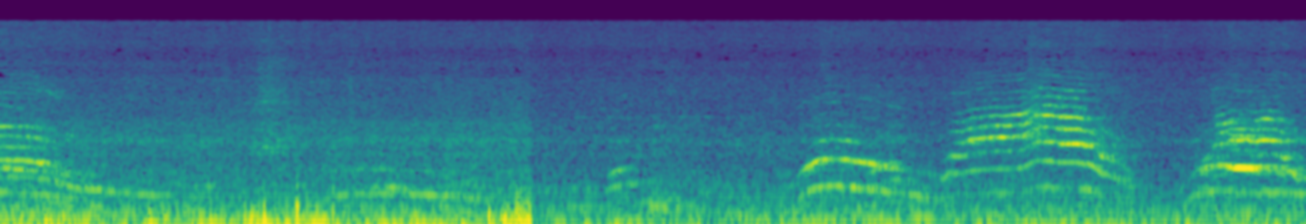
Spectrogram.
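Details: Angry cats meowing very loudly: a falling wail opens, then after a lull with low knocks and rumble, strained, arching meows build into harsh, drawn-out yowls near the end.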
